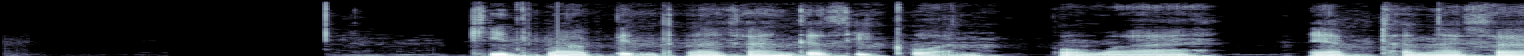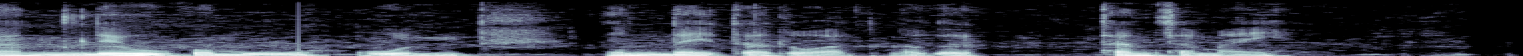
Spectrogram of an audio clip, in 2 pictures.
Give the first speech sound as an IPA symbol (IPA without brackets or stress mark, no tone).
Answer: kʰ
